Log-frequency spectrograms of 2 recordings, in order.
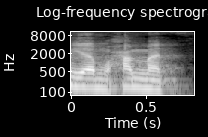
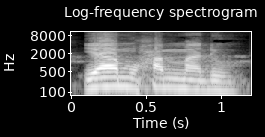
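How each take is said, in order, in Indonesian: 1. Nama itu berakhir pada konsonan terakhir. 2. Nama itu berakhir dengan vokal pendek u. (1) "Kalau mau mode aman" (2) "kalau antum sudah belajar"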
